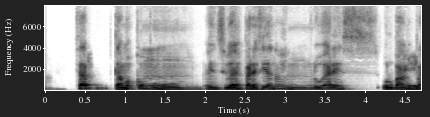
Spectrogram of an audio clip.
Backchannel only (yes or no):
no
